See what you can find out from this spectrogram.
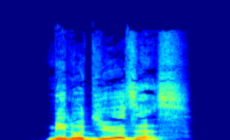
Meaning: strong/mixed nominative/accusative neuter singular of melodiös
- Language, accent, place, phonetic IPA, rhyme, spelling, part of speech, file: German, Germany, Berlin, [meloˈdi̯øːzəs], -øːzəs, melodiöses, adjective, De-melodiöses.ogg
